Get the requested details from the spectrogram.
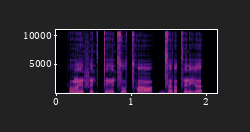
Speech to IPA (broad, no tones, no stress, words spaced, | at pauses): lˠĩfĩt͡stĩːt͡s otʰɒː | d͡zəɾɔt͡sĩ ɾiə̯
